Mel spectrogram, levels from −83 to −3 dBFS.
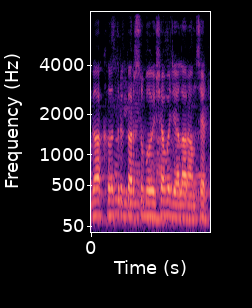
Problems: background sounds at intervals, background conversations at intervals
